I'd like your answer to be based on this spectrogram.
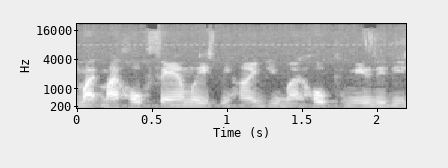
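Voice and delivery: hushed, secretive, confiding tone. Retelling what people coming up to him would half-whisper; imitating a half-whisper. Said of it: "They'd be whispering in my ears".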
